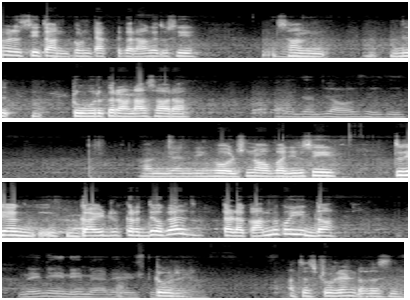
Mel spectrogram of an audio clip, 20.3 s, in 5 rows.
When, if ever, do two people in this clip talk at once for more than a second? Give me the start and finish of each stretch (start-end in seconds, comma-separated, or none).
none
